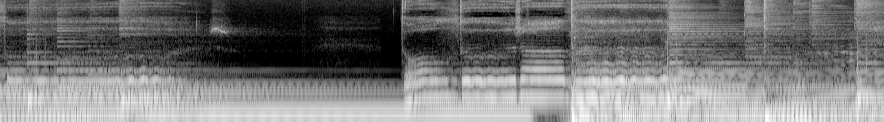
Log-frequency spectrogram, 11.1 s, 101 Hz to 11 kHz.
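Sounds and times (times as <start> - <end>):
upright double bass: 0.0 - 4.2, 7.2 - 11.0
acoustic guitar: 0.0 - 11.0
live acoustic band music: 7.2 - 11.0.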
